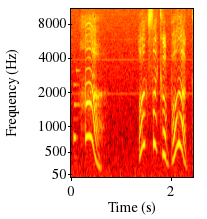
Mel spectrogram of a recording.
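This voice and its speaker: A woman voicing a small, chirpy, curious fairy companion with a squeaky childlike voice in an anime game. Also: huge pitch swings, slow, background noise, heavily acted. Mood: excited. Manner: speaks of self in third person. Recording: game music behind the voice.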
